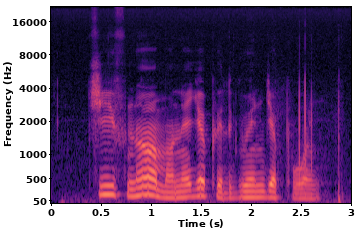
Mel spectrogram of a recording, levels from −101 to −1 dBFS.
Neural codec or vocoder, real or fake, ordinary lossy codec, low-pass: vocoder, 44.1 kHz, 128 mel bands every 256 samples, BigVGAN v2; fake; none; none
